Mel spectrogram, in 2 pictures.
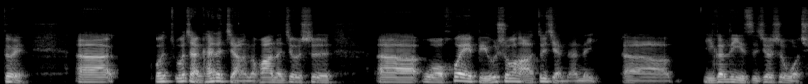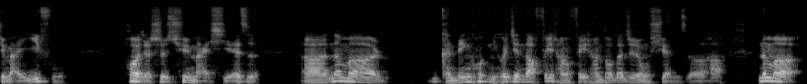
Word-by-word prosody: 对， - - +1 0.4
啊， 115 0 +4 0.4
我 130 +1 +2
我 145 - +3
展 155 - +5
开 130 +3 +3
地 160 - +5
讲 160 +2 0
的 165 - -3
话 110 0 +4
呢， 100 - 0
就 110 +2 -2
是 95 -1 -2 0.4
呃， 105 -1 +3
我 110 -4 +2
会 165 - +6
比 100 -7 -2
如 95 - +2
说 140 +4 +1
哈， - - +1
最 145 - -1
简 105 - -2
单 80 +2 -8
的 90 - -6 0.3
呃， 85 -2 -4 0.3
一 95 -4 -5
个 105 - +5
例 115 -5 0
子 90 0 -6
就 85 - -2
是 - - -4
我 - - -2
去 - - -2
买 - - -2
衣 105 - 0
服 135 - -11 0.5
或 - - +6
者 - - -1
是 - - -1
去 - - -2
买 - - -3
鞋 - - -2
子， - - -6 0.4
啊， 100 0 +1
那 155 - +3
么 120 -8 +3 0.6
肯 95 - -2
定 110 +4 0
会 135 +3 -1
你 90 - -6
会 120 - 0
见 125 0 +1
到 120 -1 +2
非 150 0 -3
常 95 -7 -4
非 115 +5 -3
常 95 +1 -6
多 105 - -4
的 - - -3
这 105 - -6
种 95 +1 -3
选 70 -7 -7
择 75 +2 -9
哈。 - - -9 0.3
那 160 - +4
么， 130 -6 +5
110 Hz, 245 characters per minute, -25 LUFS, 95-130 Hz, 0.6 s, 会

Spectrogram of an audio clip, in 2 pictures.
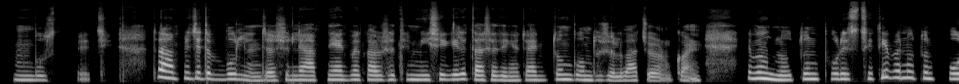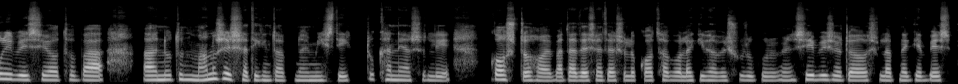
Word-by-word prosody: হুম, 210 -1 -3
বুঝতে 200 -1 -7
পেরেছি। - - -8 0.5
তো - - -13 0.2
আপনি 280 +1 -6
যেটা 270 -1 +3 0.2
বললেন 225 -6 0
যে, - - 0
আসলে 210 0 -2
আপনি 210 +2 -9
একবার 215 +1 -2
কারো 210 -1 +2
সাথে 220 +1 -6
মিশে 215 +2 +2
গেলে, 230 +2 +3
তার 215 -1 +4
সাথে 200 -1 0
কিন্তু 190 +2 -5
একদম 205 +4 -3
বন্ধুসুলভ 200 -3 -2
আচরণ 180 -2 -4
করেন। - - -3 0.5
এবং 275 0 +5 0.2
নতুন 210 +5 0 0.2
পরিস্থিতি 250 +2 0
বা 315 - +1
নতুন 280 -1 -1 0.2
পরিবেশে 235 -4 +3
অথবা 200 0 0 0.5
আ - - +6 0.2
নতুন 215 +2 -1
মানুষের 250 +3 +5
সাথে 200 0 0
কিন্তু 195 0 -2
আপনার 190 0 -5
মিশতে, 190 0 0
একটুখানি 220 0 -4
আসলে 195 -1 -3 0.5
কষ্ট 220 -3 +4
হয় 180 -1 0
বা 180 - +1
তাদের 185 0 +4
সাথে 190 -1 -1
আসলে 190 0 -1
কথা 190 +1 -1
বলা 190 0 0
কিভাবে 190 -1 -2
শুরু 200 -3 -4
করবেন? 190 +1 -5
সেই 220 -1 +4
বিষয়টাও 195 -3 +2
আসলে 195 0 -4
আপনাকে 190 +1 -2
বেশ, 190 +1 +4
205 Hz, 170 wpm, -23 LUFS, 190-225 Hz, 0.5 s, আ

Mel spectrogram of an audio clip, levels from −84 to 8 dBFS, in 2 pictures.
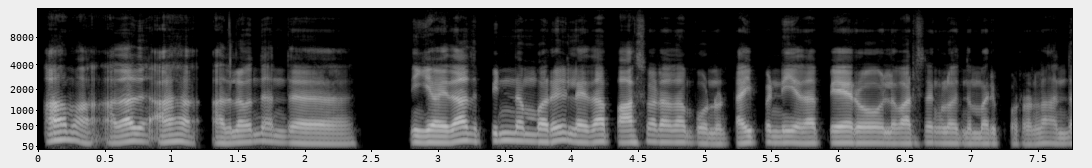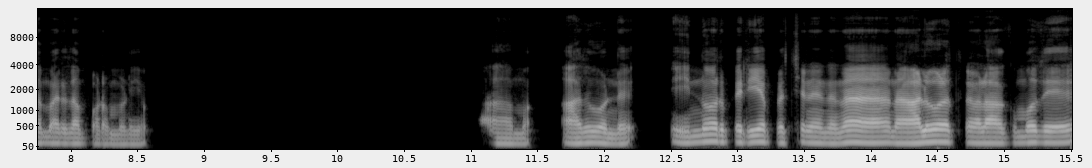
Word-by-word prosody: ஆமா. 170 -1 +1 0.2
அதாவது 140 +4 +3
அஹ 135 +2 +2 0.3
அதுல 115 +2 0
வந்து 140 +2 -3
அந்த, 120 -2 -4 0.9
நீங்க 125 0 +3
ஏதாவது 150 +2 +5
பின் 155 +1 -2
நம்பரு 140 -1 +1
இல்ல 130 -4 +2
ஏதாவது 135 0 +1
பாஸ்வேர்டா 130 +1 +1
தான் 120 -2 -3
போடணும். 100 -2 -4
டைப் 120 +2 0
பண்ணி 120 0 -1
எதாவது 115 0 -1
பேரோ 115 -1 +5
இல்ல 110 -1 -2
வருஷங்களோ 110 0 -3
இந்த 105 - -5
மாரி 105 -1 -4
போடுறோம்ல, 105 +4 -6
அந்த 105 +2 -5
மாதிரி 110 -1 -3
தான் 105 - -10
போட 100 - -7
முடியும். 90 0 -9 2.7
ஆமா. 100 -1 -6 0.3
அது 105 +1 0
ஒண்ணு. 100 -1 -3 0.5
இன்னொரு 135 +3 0
பெரிய 125 +2 +2
பிரச்சனை 115 +2 -4
என்னன்னா, 110 +4 +2 0.3
நான் 110 0 +5
அலுவலகத்ல 125 0 +2
வேலை 115 0 +3
பார்க்கும்போது, 120 +2 -1
120 Hz, 155 wpm, -24 LUFS, 110-130 Hz, 2.7 s, ஏதாவது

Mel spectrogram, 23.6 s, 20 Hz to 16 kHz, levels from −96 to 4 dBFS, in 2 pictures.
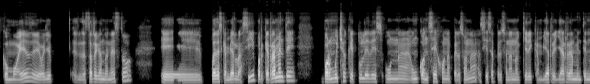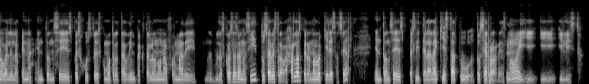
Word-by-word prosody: como 120 -1 0
es 165 +8 +3
de: 135 -6 0
"Oye, 130 +3 -1 0.5
la 115 0 -3
estás - - +1
regando 130 -3 +1
en 125 +3 -2
esto, 180 - -4 0.5
eh, 110 -1 +1 0.2
puedes 135 +1 +6
cambiarlo 120 +1 +3
así". 195 - 0
Porque 200 - +4
realmente, 180 +4 +6 0.6
por 135 -1 +10
mucho 155 +4 +2
que - - +1
tú 145 - -4
le 145 0 +2
des 140 -1 -1
una 130 -1 -3
un 135 +1 -1
consejo 140 +3 +1
a - - -2
una 125 -1 -4
persona, 125 +9 -4
si - - -4
esa - - -3
persona 110 +1 -4
no 115 -1 -3
quiere 125 +1 +1
cambiar, 120 +1 -1
ya 120 +1 +1
realmente 125 -1 -1
no 120 -1 -1
vale 120 0 -1
la 115 -1 -4
pena. 120 -1 -6
Entonces, 115 0 -3
pues 120 0 -4
justo 125 - -5
es 115 - -6
como 125 -1 -2
tratar 115 0 -4
de 120 - -4
impactarlo 120 0 -5
en 120 - -3
una 120 -1 -2
forma 120 +1 -4
de: 115 +4 -4 0.2
"Las 120 0 -10
cosas 130 0 +1
son 125 -3 0
así, 205 - -2
tú 215 -11 -5
sabes 135 +1 +5
trabajarlas, 185 -1 +1
pero 115 - -1
no 125 +1 0
lo 125 - +2
quieres - - -1
hacer". - - -3 0.5
Entonces, 110 +1 -1
pues - - -7
literal, 115 +1 -1
aquí 120 0 +2
está 110 - +4
tu 120 +1 -6
tus - - -1
errores, - - +1
¿no?, 125 +5 +1
y 125 - 0
y - - -4
y - - -1
listo. - - -7
120 Hz, 195 wpm, -25 LUFS, 115-135 Hz, 0.6 s, por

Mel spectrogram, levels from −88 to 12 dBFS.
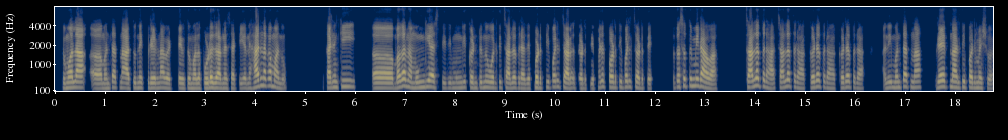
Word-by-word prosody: तुम्हाला 190 +3 +6
अ, 160 0 0
म्हणतात 165 +4 -2
ना, 180 -1 +3
आतून 175 +2 0
एक 180 -2 -4
प्रेरणा 175 0 0
भेटते 165 0 -3
तुम्हाला 165 0 -1
पुढं 175 +1 +4
जाण्यासाठी 170 -1 0
आणि 170 0 -5
हार 205 +3 +9
नका 250 -1 +2
मानू, 185 -8 -2 0.8
कारण 185 +2 +3
की 220 0 -4 0.5
अ, - - -2 0.4
बघा 200 +7 +5
ना, 210 -5 0
मुंगी 190 +4 -4
असते, 200 -3 +1
ती 175 - -11
मुंगी 180 +2 -10
कंटिन्यू 185 +1 -3
वरती 190 0 -3
चालत 175 0 +1
राहते. 165 -1 -1
पडती, 185 +1 0
परत 210 +2 -3
चढ 175 0 +5
चढते, 165 -1 -4
परत 210 +2 -4
पडती, 195 +1 0
पर 210 +1 -2
चढते. 190 - -1
तर 210 - -12
तसं 210 +4 -2
तुम्ही 250 0 -1
राहावा, 175 -9 +4 0.6
चालत 235 +5 +5
राहा, 165 -7 -3
चालत 220 +4 -1
राहा, 175 -5 -5
करत 205 +3 -1
राहा, 170 -4 -7
करत 195 +2 -2
रहा 170 -3 -6 0.4
आणि 185 +3 -6
म्हणतात 195 +3 -1
ना, 195 0 -1 0.3
प्रयत्नार्थी 200 -1 +2
परमेश्वर. 180 -4 -2
185 Hz, 170 wpm, -23 LUFS, 175-200 Hz, 0.8 s, हार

